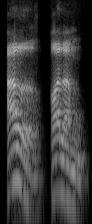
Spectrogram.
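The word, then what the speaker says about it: القلم: Alif lam ketemu huruf qof ditampakkan bunyi lamnya alqalamu.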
